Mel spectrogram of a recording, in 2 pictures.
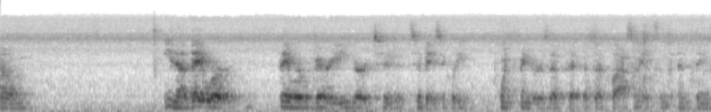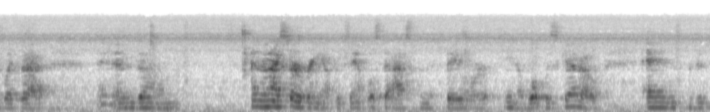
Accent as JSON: {"language": "English", "town": "New York City", "region": "New York", "country": "United States", "tie": "born or raised there", "also_born_or_lived": "Bed-Stuy, Brooklyn", "said": "I'm from New York City. I grew up in a tiny row old flat apartment in a tenement building in Lower Manhattan"}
